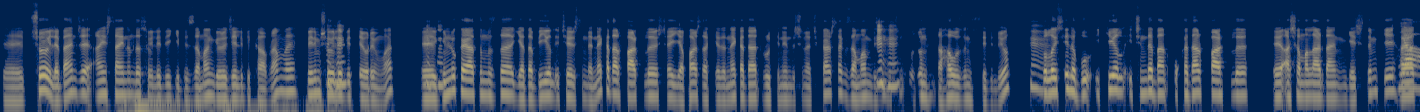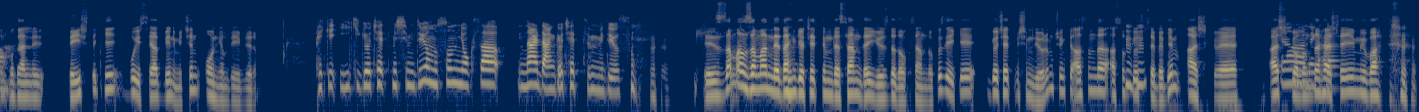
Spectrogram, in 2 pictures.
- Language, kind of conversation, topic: Turkish, podcast, Göç deneyimi kimliğini sence nasıl değiştirdi?
- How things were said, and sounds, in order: other background noise; tapping; laughing while speaking: "mübahtır"; chuckle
